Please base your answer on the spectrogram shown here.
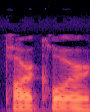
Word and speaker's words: parkour: how you say it so the r is not silent or anything weird like that no parkour I mean the thing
